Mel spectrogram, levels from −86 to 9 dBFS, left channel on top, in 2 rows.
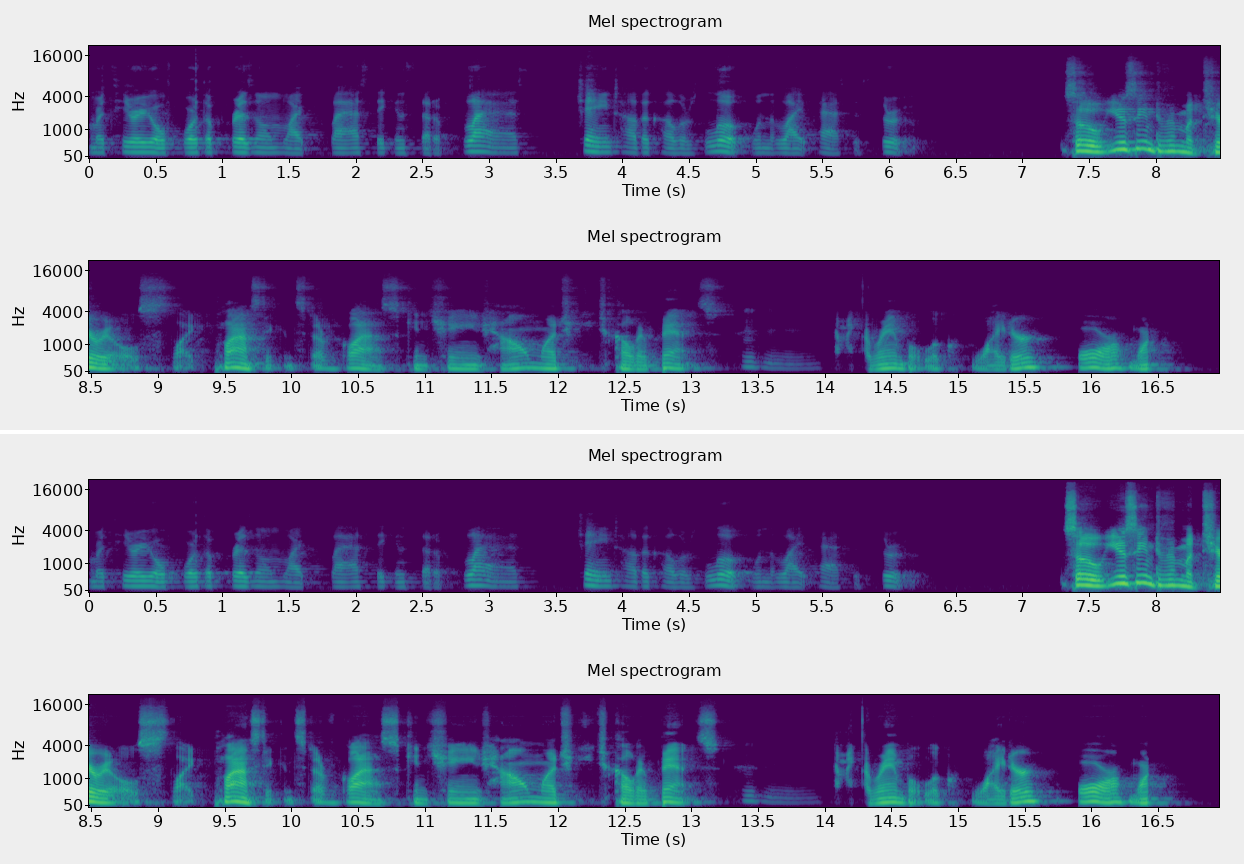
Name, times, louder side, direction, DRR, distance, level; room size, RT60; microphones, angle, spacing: voice 1, 0.0-3.2 3.7-5.6 6.0-6.2 13.4-13.8, left 3 dB, 40° left, 0.9 m, -37 dB
voice 2, 7.3-9.9 10.1-13.2 14.1-15.6 15.9-16.4, right 4 dB, 65° right, 0.8 m, -24 dB
22.5 x 13.0 x 4.9 m
head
